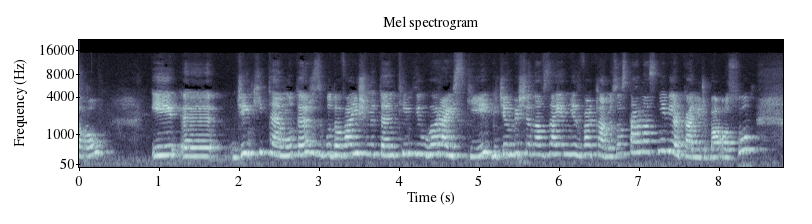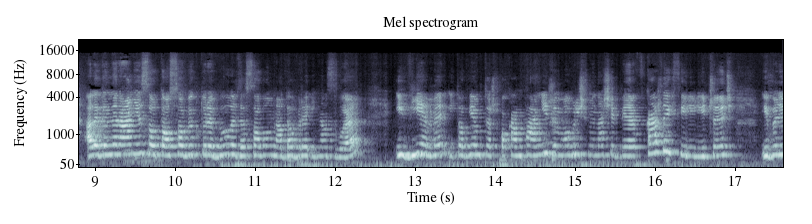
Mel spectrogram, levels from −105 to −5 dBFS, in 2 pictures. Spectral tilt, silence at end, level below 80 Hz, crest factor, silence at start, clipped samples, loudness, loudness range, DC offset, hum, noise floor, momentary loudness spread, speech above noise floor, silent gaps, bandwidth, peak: -3.5 dB/octave; 0 s; -50 dBFS; 20 dB; 0 s; under 0.1%; -25 LUFS; 4 LU; under 0.1%; none; -48 dBFS; 8 LU; 23 dB; none; 15 kHz; -6 dBFS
